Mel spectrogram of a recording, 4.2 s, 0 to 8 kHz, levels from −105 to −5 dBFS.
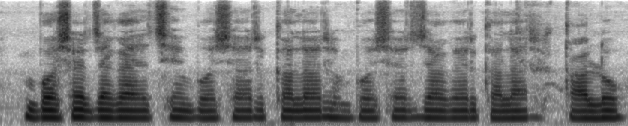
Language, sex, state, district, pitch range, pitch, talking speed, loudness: Bengali, male, Tripura, West Tripura, 125-130 Hz, 130 Hz, 130 wpm, -18 LUFS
